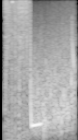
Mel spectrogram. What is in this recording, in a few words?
Babble; Best Of N2O Library; Breakers & Transitioners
